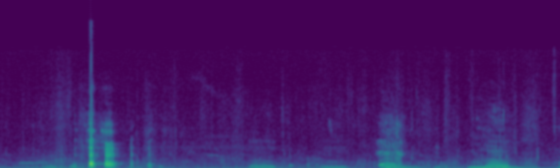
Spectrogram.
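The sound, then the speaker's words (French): A pig squeals in a few sharp, high-pitched bursts near the start, followed by lower, drawn-out grunting squeals that come and go over several seconds, loud. “C'est un cochon.”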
